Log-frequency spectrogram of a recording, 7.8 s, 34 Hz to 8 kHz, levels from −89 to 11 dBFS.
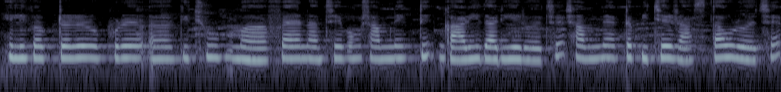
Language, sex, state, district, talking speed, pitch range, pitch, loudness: Bengali, female, West Bengal, Malda, 155 wpm, 245-260 Hz, 255 Hz, -34 LUFS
